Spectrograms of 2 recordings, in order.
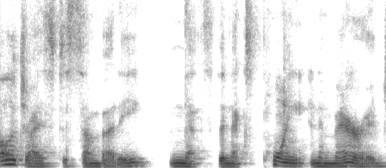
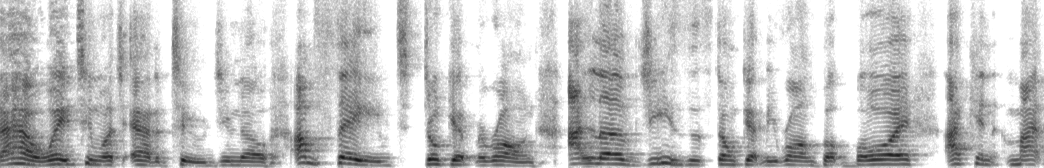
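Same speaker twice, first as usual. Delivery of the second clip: loud, higher, amused through real laughs; laughing confession; 4 semitones higher, 7 dB louder than usual. Real, not acted. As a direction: crack up admitting your own faults. Laughing at her own attitude.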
